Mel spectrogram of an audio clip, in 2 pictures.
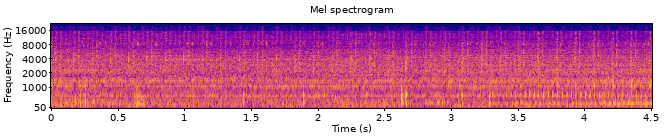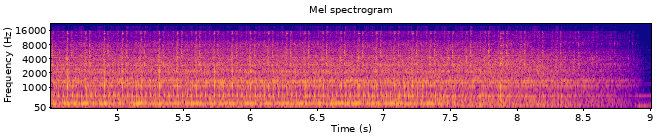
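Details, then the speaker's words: Hard-start fuel pressure check, listening to each of four fuel injectors at idle: crisp, even clicks a bit under four per second, consistent across all four; normal injector ticking. "all four of these injectors are in good shape but let's go ahead and listen to all four so you can hear the consistency"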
